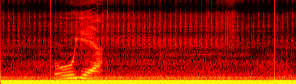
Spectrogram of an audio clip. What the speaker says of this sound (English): this is supposed to make your exhaust smell like cherries, and it's gonna sound like a bomb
